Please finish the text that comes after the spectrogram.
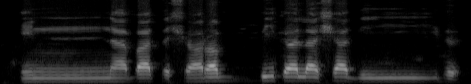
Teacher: وقف میں دال ساکن ہوگا تو اس میں قلقلہ خوب ظاہر کریں گے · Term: دال ساکن میں قلقلہ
